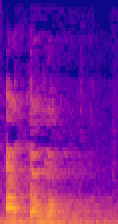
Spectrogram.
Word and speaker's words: ardemment: Au fait, en français même, la lettre E, suivie, qui est précédée de deux M, se lit A. C'est pour ça que lorsque vous écrivez, par exemple, vous dites ardemment.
